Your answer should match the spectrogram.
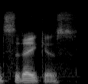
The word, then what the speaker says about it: Sudeikis: Goes to the store to get some stuff, runs into her old childhood quote unquote friend, Oscar, played by Jason Sudeikis.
